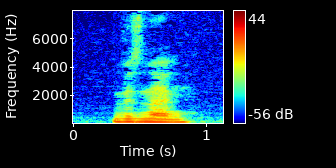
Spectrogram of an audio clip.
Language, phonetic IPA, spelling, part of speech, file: Polish, [vɨˈznãɲɛ], wyznanie, noun, LL-Q809 (pol)-wyznanie.wav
